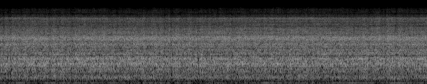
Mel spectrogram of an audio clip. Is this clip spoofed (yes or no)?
no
